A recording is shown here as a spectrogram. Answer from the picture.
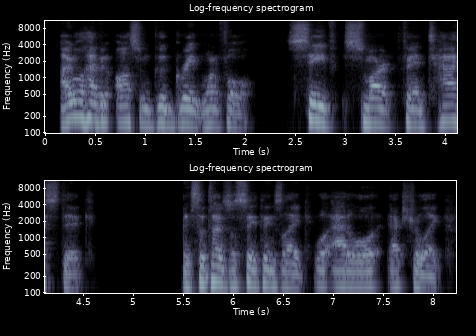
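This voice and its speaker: With a New Jersey accent, a man speaks at a moderate pace in a fairly high, somewhat breathy voice with ordinary pitch variation. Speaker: marketing agency founder. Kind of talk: casual interview.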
